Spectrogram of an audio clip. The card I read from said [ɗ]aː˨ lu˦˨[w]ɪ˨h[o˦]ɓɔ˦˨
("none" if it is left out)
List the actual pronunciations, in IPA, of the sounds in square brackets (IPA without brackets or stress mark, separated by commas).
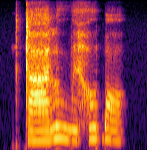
t, w, o˦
